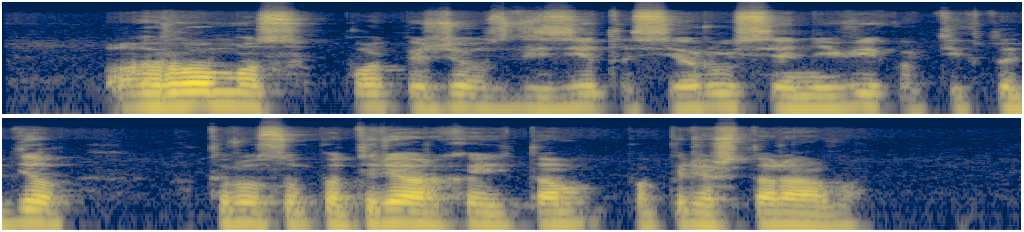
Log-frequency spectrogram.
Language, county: Lithuanian, Vilnius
